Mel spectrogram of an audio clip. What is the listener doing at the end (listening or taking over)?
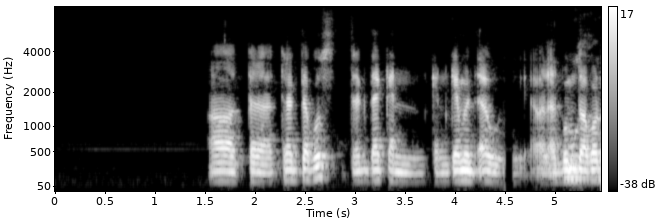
taking over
